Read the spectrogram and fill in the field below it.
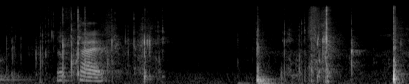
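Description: Paper packaging rustles and crinkles.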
